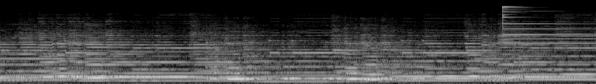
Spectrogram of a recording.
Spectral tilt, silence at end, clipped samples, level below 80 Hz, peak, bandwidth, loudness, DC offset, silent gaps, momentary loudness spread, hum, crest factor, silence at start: -5 dB/octave; 0 s; under 0.1%; -58 dBFS; -6 dBFS; 16 kHz; -20 LUFS; under 0.1%; none; 5 LU; none; 14 dB; 0 s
